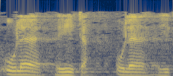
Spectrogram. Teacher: يبقى الهمزة مش هيقولها همزة، ولكن حيسهل هذه الهمزة إذا وقف عليها · Term: تسهيل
